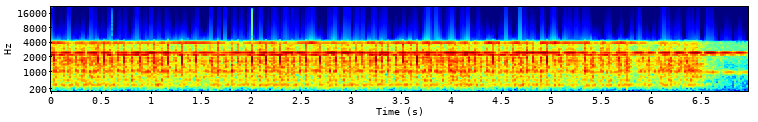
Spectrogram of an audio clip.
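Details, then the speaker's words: Old wooden wall crank telephone, most likely a Kellogg, after repair: hand crank turned with the receiver hung up, turning easily. Gives a fast, even, bright jangle of bell strikes; ringer works properly. "so that turns nice and easy and rings the bell"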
